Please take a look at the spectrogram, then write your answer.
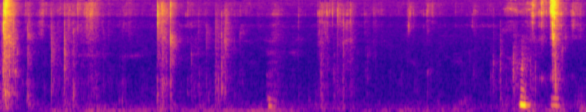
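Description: Someone munches a crunchy vegetable snack up close, a series of quiet irregular crisp bites and crunches with brief pauses, growing a little louder near the end.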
